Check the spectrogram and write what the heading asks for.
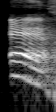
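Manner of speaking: loud R rolled from the throat; French throat R. Shown as a demonstration. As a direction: push the R out from the throat like clearing a cough. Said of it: "So not with your tongue".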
